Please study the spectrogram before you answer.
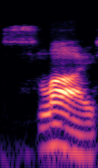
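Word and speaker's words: Schley: and the flying Squadron also apparently schay is pronounced Sly so I I guess I should be saying Commodore Sly according to one of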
